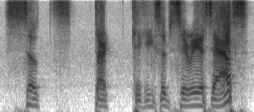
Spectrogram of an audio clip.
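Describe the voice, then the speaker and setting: A man voicing a laid-back, tough male brawler with a slow, drawling delivery in an amateur fan reading. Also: medium pitch, fairly even intonation, sharp tone, dry recording. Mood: gruff.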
